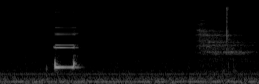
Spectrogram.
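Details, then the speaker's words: Puritan Bennett 560 ventilator keypad beep while setting breath rate in a volume-based mode: short electronic beep from a button press (enter/accept), brief rustle, quiet machine hum. "So I'll press the enter button there, and once again I can adjust the rate, with my final step being the accept button here."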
